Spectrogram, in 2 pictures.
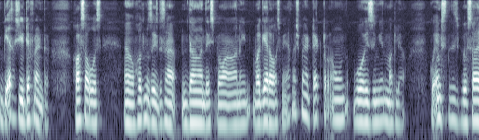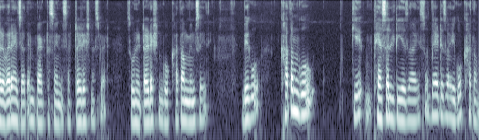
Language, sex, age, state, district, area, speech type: Kashmiri, male, 30-45, Jammu and Kashmir, Baramulla, rural, spontaneous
